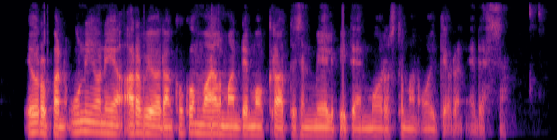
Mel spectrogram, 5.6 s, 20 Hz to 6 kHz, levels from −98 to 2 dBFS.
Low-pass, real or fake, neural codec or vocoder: 5.4 kHz; real; none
